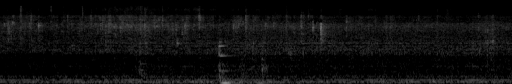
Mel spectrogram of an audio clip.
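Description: Food fries in a small skillet with a steady, faint hiss and crackle, a couple of light clicks cutting through the quiet background.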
